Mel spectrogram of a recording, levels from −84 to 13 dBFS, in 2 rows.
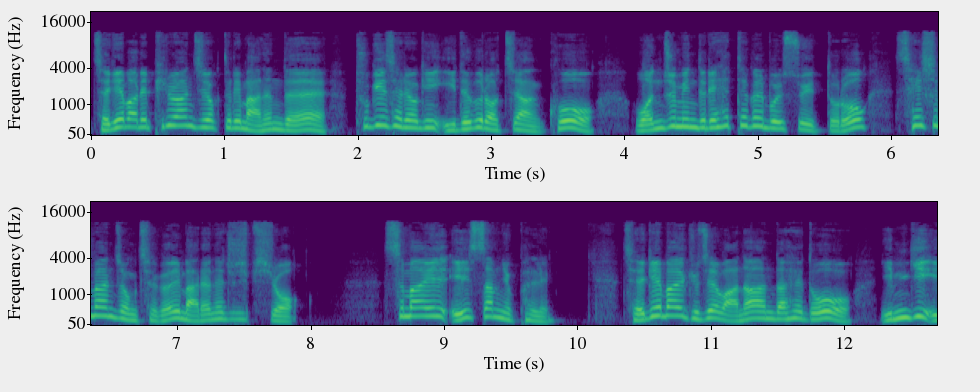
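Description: No technical faults can be heard anywhere in the speech. It has clearly passed through a call link, with the high end rolling off at about 12 kHz and the coding texture typical of a codec such as Opus.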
